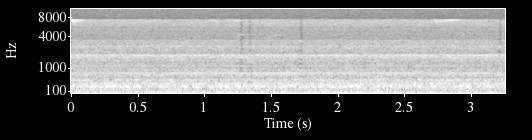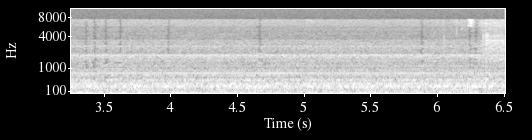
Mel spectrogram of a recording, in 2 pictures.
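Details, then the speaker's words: Eberspacher D2 diesel heater in a Land Rover Defender 110, damp morning, shortly after start-up with slight clearing smoke: steady, even low roar of fan at full speed, no knocks or surges; normal running. "Otherwise it will just tick over and keep the place warm."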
